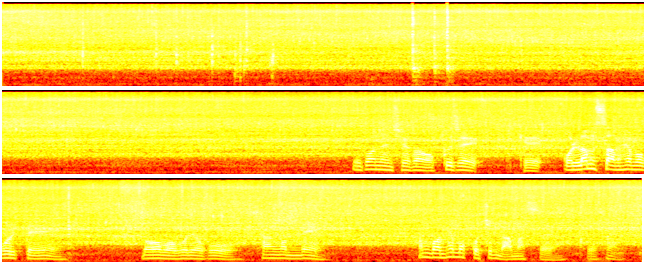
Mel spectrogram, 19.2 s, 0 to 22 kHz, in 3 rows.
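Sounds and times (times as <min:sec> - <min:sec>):
vegetables sizzling as they are stir-fried in a pan: 0:00.0 - 0:19.2
utensil clicking against a pan: 0:00.7 - 0:03.0, 0:04.1 - 0:04.7
speech: 0:09.9 - 0:13.6, 0:14.2 - 0:16.2, 0:17.0 - 0:19.2.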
